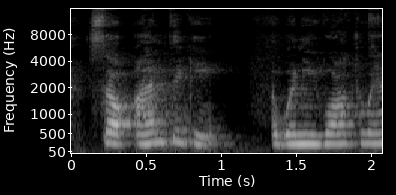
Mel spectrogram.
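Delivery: normal talking voice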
